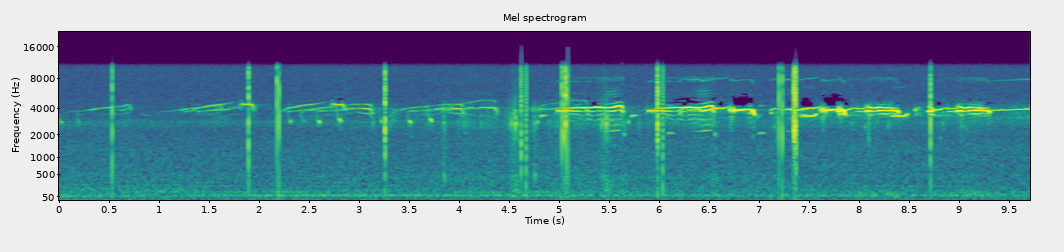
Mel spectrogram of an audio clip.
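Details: Bald eagles at a nest in Northeast Florida on 14 January 2016, as a fish is brought in for two eaglets hatched in December; high whistled chittering, rising and wavering notes in quick runs, with sharp clicks throughout.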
